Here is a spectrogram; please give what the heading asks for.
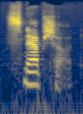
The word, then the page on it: snapshot: American English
